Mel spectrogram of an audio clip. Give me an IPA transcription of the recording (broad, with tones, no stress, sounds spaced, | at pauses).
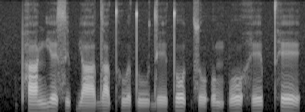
pʰ aː˧˥ ŋ j e˥˨ s i˧˩ p̚ j aː˩˧ d a˩ t̪ʰ u˩ ə̯ t̪ uː˩ d eː˩˧ t̪ oː˥˨ t̚ s o˩˧ ʔ o˧˩ ŋ p oː˥˨ h eː˧˥ p̚ t̪ʰ e˥˨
